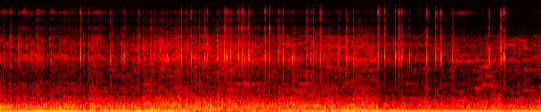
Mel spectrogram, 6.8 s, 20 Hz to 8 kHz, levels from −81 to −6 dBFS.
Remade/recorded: remade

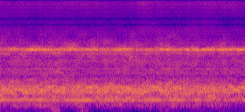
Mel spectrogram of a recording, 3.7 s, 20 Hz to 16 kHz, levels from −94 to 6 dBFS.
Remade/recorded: remade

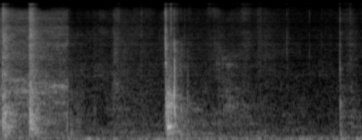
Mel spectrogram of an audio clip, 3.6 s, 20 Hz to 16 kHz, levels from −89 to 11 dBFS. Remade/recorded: remade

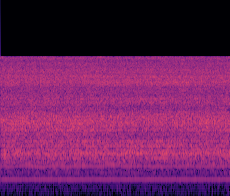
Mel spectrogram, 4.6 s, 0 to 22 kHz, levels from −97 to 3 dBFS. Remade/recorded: recorded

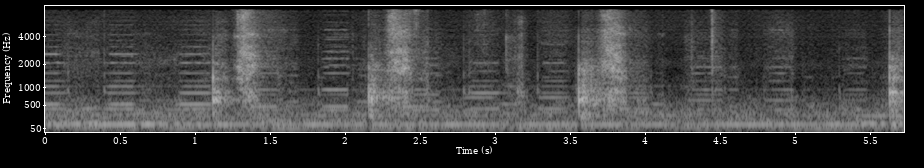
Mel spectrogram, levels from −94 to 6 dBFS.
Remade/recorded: remade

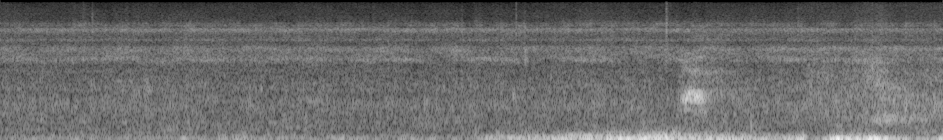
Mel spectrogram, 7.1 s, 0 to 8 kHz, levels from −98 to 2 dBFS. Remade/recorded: remade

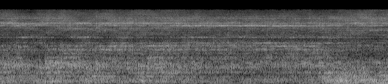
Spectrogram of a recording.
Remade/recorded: remade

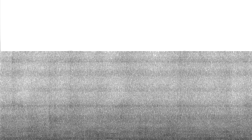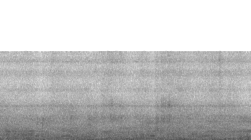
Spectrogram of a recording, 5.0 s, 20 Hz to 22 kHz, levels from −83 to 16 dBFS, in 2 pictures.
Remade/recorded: remade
